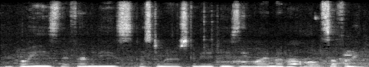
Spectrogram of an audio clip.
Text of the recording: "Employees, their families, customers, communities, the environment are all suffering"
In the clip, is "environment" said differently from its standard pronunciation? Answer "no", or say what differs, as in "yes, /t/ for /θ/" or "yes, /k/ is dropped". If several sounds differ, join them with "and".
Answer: yes, /ɹ/ is dropped and /n/ is dropped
